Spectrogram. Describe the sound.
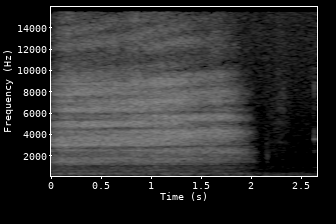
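A person breathes in during a guided breathing exercise: a soft, steady, airy hiss lasting about two seconds, then cutting off to near quiet.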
